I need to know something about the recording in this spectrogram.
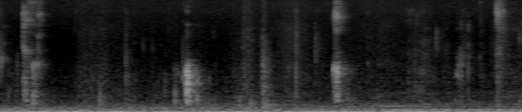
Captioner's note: wet mouth noises; chewing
